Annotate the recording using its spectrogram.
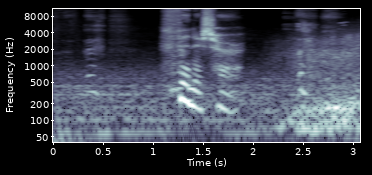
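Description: A deep, growling voice speaks slowly.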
